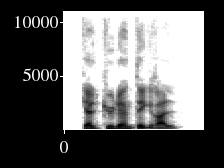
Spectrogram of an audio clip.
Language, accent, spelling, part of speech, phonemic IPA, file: French, France, calcul intégral, noun, /kal.ky.l‿ɛ̃.te.ɡʁal/, LL-Q150 (fra)-calcul intégral.wav
- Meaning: integral calculus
